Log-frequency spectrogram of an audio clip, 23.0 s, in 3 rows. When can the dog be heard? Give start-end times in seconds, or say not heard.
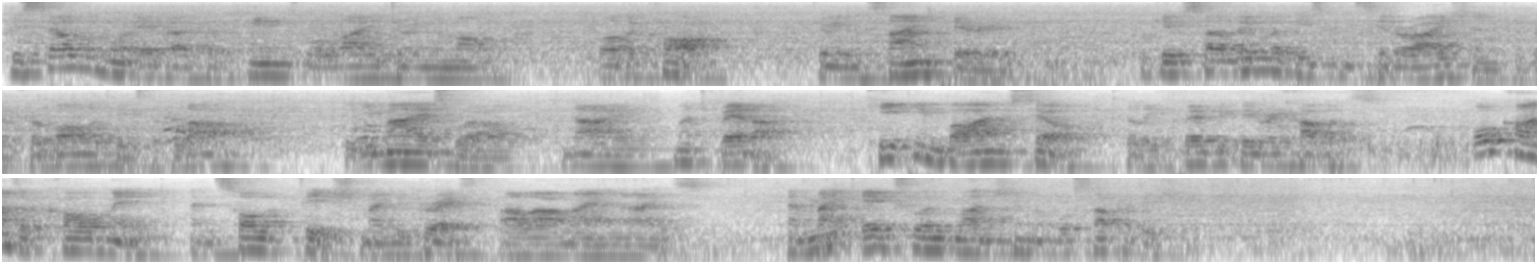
8.3-9.6, 13.4-15.1.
